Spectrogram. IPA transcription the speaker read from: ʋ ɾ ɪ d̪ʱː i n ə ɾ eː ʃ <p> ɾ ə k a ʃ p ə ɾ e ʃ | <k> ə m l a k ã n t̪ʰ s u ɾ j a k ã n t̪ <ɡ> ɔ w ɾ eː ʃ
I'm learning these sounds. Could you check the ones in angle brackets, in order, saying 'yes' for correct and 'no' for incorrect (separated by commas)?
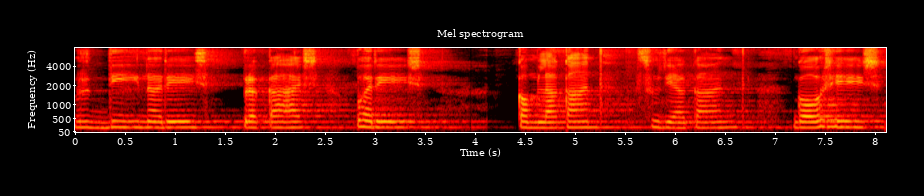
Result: yes, yes, yes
